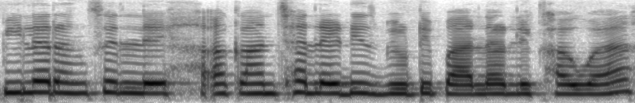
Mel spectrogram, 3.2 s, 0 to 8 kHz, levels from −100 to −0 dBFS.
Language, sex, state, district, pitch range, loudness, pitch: Hindi, female, Jharkhand, Garhwa, 280-300 Hz, -13 LUFS, 285 Hz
